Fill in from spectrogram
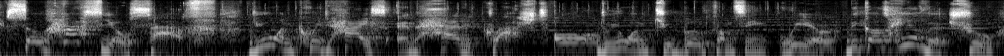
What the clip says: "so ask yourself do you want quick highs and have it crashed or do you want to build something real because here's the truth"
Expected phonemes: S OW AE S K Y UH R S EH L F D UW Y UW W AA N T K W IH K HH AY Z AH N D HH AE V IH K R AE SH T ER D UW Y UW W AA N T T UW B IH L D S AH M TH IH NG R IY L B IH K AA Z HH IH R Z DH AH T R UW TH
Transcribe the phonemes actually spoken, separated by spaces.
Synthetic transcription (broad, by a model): S OW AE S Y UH L S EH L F D UW Y UW W AA N T K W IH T HH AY S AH N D HH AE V IH K R AE SH T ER D UW Y UW W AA N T T UW B IH L D S AH M TH IH NG W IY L B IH K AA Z HH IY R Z DH AH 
